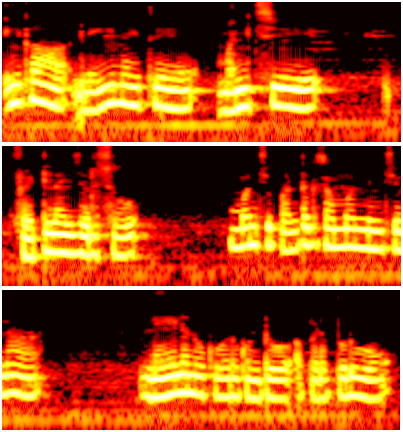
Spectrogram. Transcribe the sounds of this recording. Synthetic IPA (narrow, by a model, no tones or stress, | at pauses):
iŋkaːniːnɐjit̪e̞ːmɐɲt͡ʃi | pʰeɾʈilɐjd͡ʒɐɾsu | mɐɲt͡ʃipɐɳʈɐkusɐmbɐnd̪ʱiɲt͡ʃinɐ | nɛːlɐnuko̞ːɾukuɳʈuːɐpːuɽɐpːuɽu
